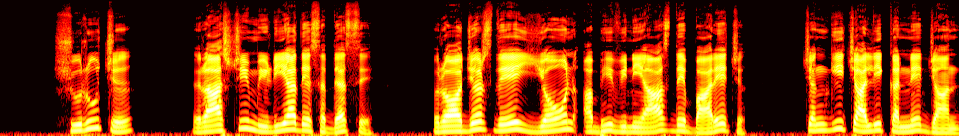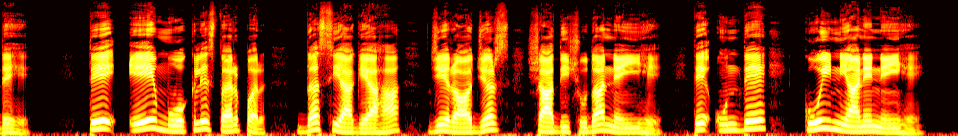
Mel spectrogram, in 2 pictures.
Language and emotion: Dogri, neutral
